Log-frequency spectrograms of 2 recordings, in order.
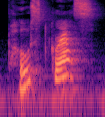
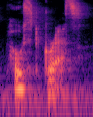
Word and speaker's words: Postgres: What is Postgress?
